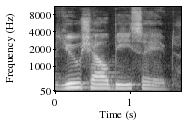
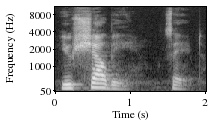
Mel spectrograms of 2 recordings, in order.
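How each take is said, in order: First: Hushed whisper. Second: Said in the usual way. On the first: Acted. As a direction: whisper "you shall be saved" slowly, breathless. Preacher repeats the promise.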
